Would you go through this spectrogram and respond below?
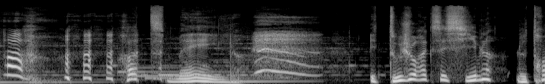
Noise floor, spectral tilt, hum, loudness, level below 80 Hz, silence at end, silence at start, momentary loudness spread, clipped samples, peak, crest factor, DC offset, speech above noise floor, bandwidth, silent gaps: -43 dBFS; -5 dB/octave; none; -17 LUFS; -52 dBFS; 0 s; 0 s; 10 LU; under 0.1%; 0 dBFS; 16 dB; under 0.1%; 27 dB; 16.5 kHz; none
